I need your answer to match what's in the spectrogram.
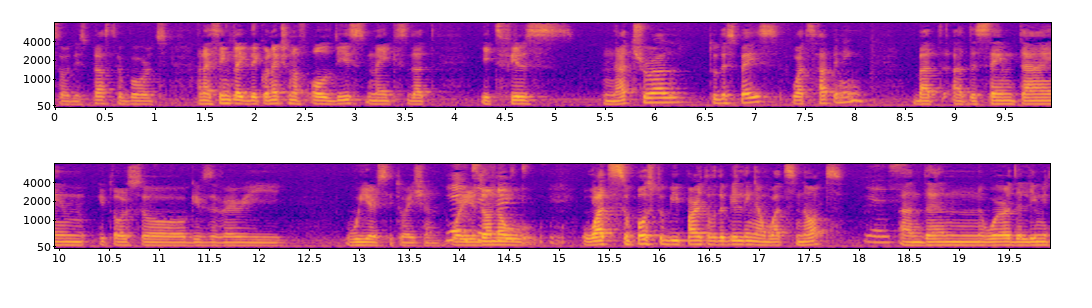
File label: Podcast with noise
